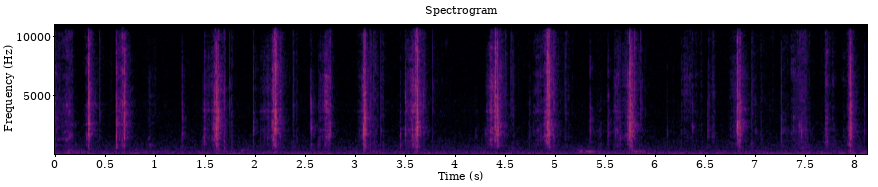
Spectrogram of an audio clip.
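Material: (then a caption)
Wood. A thin, solid yellow wooden pencil is shaved with an orange-handled utility knife blade over a napkin covered in shavings. Short whittling cuts come in a steady, uneven series throughout, each a crisp, bright scrape that stops almost instantly. Between cuts there is only a faint low background.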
